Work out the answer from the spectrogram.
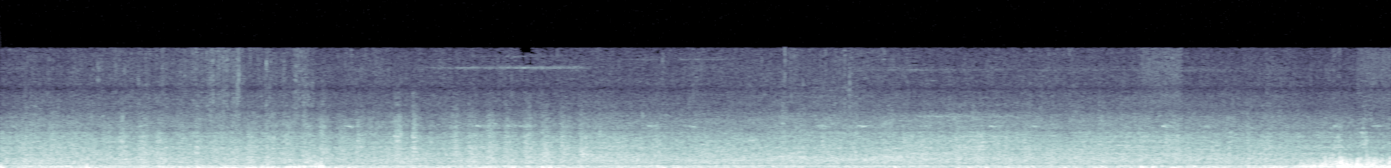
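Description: Circus train's passenger cars rolling steadily across a steel trestle overhead: a continuous rumble of wheels on rail.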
